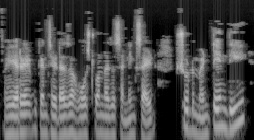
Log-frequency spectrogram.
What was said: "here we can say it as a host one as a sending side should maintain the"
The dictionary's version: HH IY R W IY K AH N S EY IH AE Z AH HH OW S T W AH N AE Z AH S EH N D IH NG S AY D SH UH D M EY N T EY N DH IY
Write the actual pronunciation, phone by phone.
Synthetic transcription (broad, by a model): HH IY R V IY K AH N S EY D AE Z AH HH OW S T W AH N AE Z AH S EH N D IH NG S AY D SH UH D M EY N T EY N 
